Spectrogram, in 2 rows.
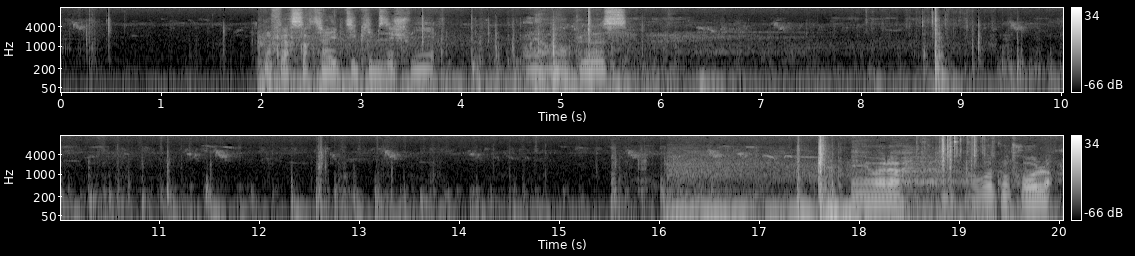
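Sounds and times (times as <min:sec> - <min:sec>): low rumble: 0:16.0 - 0:20.0.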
